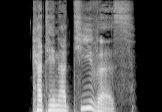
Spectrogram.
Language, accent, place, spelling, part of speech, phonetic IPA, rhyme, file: German, Germany, Berlin, katenatives, adjective, [katenaˈtiːvəs], -iːvəs, De-katenatives.ogg
- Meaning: strong/mixed nominative/accusative neuter singular of katenativ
